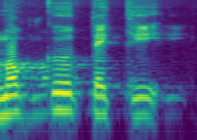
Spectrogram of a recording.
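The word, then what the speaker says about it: 目的: course the romanji, so you can catch the pronunciation, okay? So the purpose is called mokuteki.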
